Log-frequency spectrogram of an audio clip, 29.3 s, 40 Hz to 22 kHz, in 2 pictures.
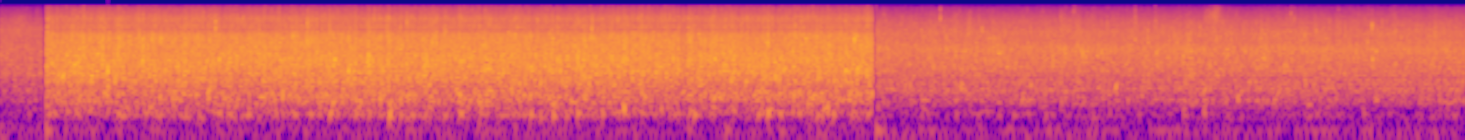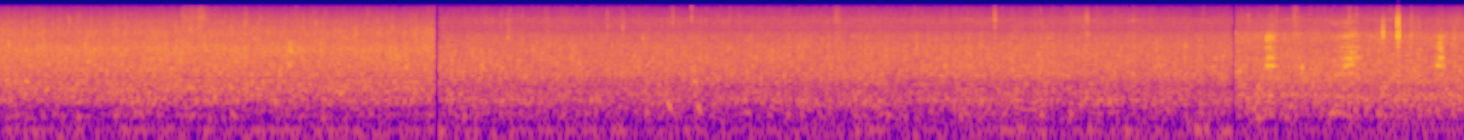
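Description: Steady rush of a small rocky stream, loudest for the first several seconds and dropping to a lower level at cuts about 9 and 19 seconds in. Near the end, light clicks and taps of hands handling chilies and limes in a woven basket.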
